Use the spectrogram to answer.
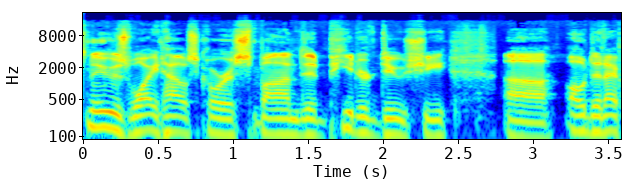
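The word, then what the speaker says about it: Doocy: so uh Fox News White House correspondent Peter douchy uh oh did I pronounce his name incorrectly no you got it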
